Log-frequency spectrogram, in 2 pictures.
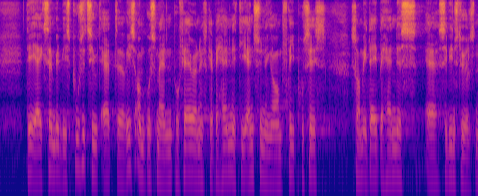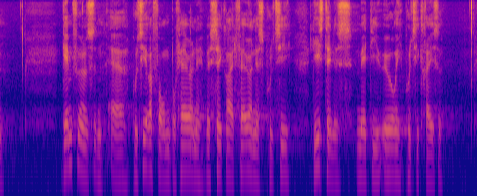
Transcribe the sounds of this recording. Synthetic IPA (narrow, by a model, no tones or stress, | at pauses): d̥e̝æɐeɡ̥semb̥l̩ʋḭːspʰo̝s̬it͡sʰiʊ̰d̥æd̥ʁisɒ̽mb̥uðˠsmæn̰n̩pʰɒ̽fæɐɐnəsɡ̥æb̥e̝ɦæn̰ləd̥iænsy̰ːne̝ŋɐɒ̽mfʁḭːpʰʁo̝sesː | ɒ̽mid̥ɛ̰ːb̥e̝ɦæn̰ləsæsiʋiːlsd̥yɐlsn̩ | ɡ̥emm̩føɐlsn̩æpʰo̝lit͡sʰḭːʁɛfɒ̰ːmn̩pʰɒ̽fæɐjɐnəʋe̝se̝ɡ̥ʁɐæd̥fæɐɪɐnəspʰo̝lit͡sʰḭːliːsd̥e̝l̰əsmed̥iøʊʁipʰo̝lit͡sʰḭkʰʁiːsə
